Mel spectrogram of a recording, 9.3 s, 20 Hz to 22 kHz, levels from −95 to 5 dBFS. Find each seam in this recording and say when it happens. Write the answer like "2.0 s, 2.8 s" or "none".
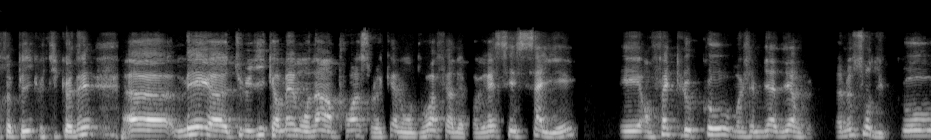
none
